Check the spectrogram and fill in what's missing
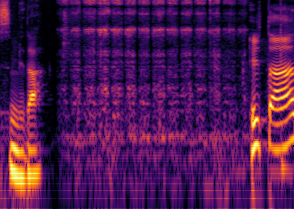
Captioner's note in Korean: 사각사각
